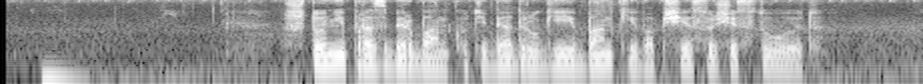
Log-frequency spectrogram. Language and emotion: Russian, neutral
